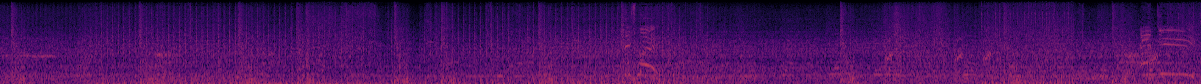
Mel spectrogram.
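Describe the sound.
Gunfire rings out in a video game shootout during a chase sequence. Many rapid, sharp shots crackle over a dense, continuous roar of noise.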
